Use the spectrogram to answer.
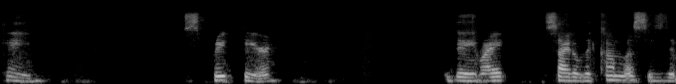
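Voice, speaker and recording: Speaking at a fairly slow pace with a strong non-native accent, a woman shows vocal fry and a very deep, low pitch. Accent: strong foreign. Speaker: business bootcamp instructor. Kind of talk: online class lecture.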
